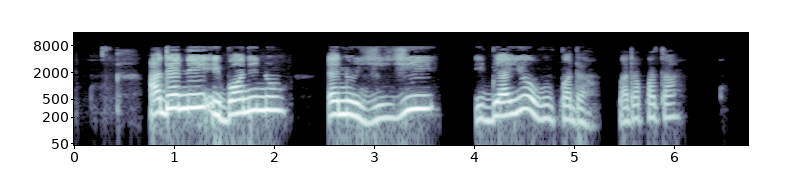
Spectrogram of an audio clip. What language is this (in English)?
Yoruba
